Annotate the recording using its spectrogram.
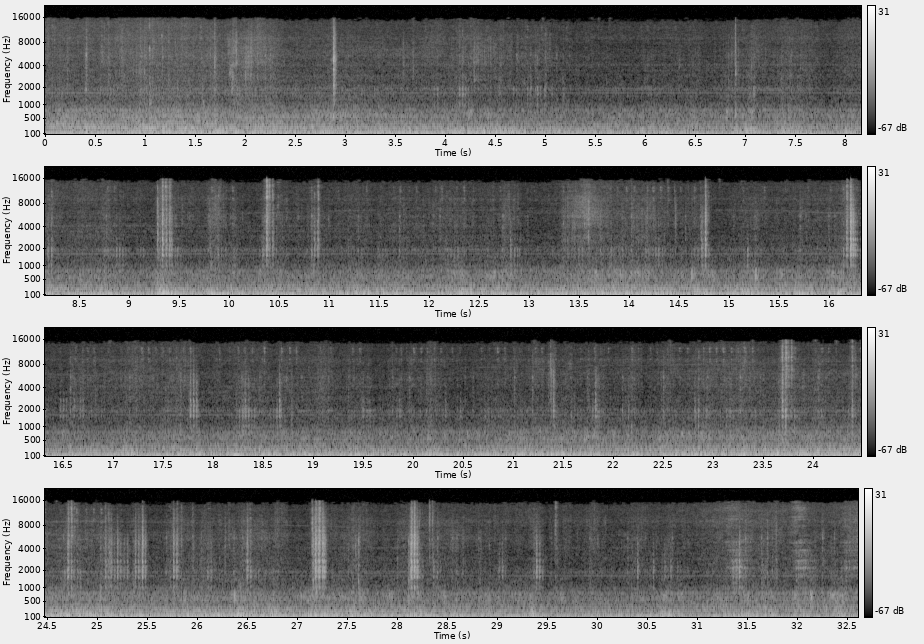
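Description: Inside a car while driving: a steady low rumble of road and engine noise, with occasional short, light clicks and rattles scattered through it.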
